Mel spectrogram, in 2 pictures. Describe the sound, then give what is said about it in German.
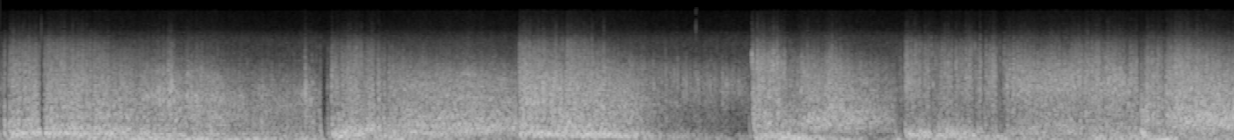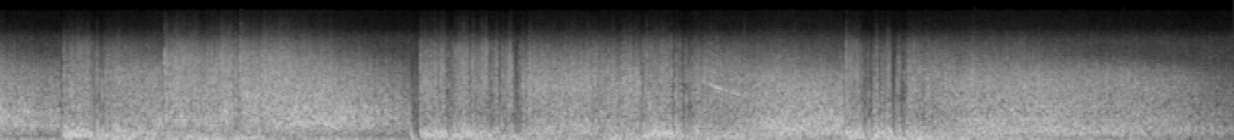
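Anti-aircraft artillery fires on enemy tanks by dense woods on the central front in the battle of Stalingrad: a loud, continuous barrage of overlapping booms and cracking bursts, with many shots and no letup. “Feindliche Panzer, Flakartillerie schlägt sie zurück.”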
